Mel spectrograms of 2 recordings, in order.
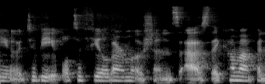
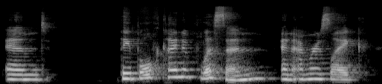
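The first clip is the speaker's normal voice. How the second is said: ordinary talk, nothing marked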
